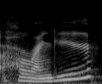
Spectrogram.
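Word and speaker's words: 호랑이: So, the tiger in Korean is pronounced uh horangi.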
